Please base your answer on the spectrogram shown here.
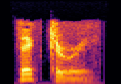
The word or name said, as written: victory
